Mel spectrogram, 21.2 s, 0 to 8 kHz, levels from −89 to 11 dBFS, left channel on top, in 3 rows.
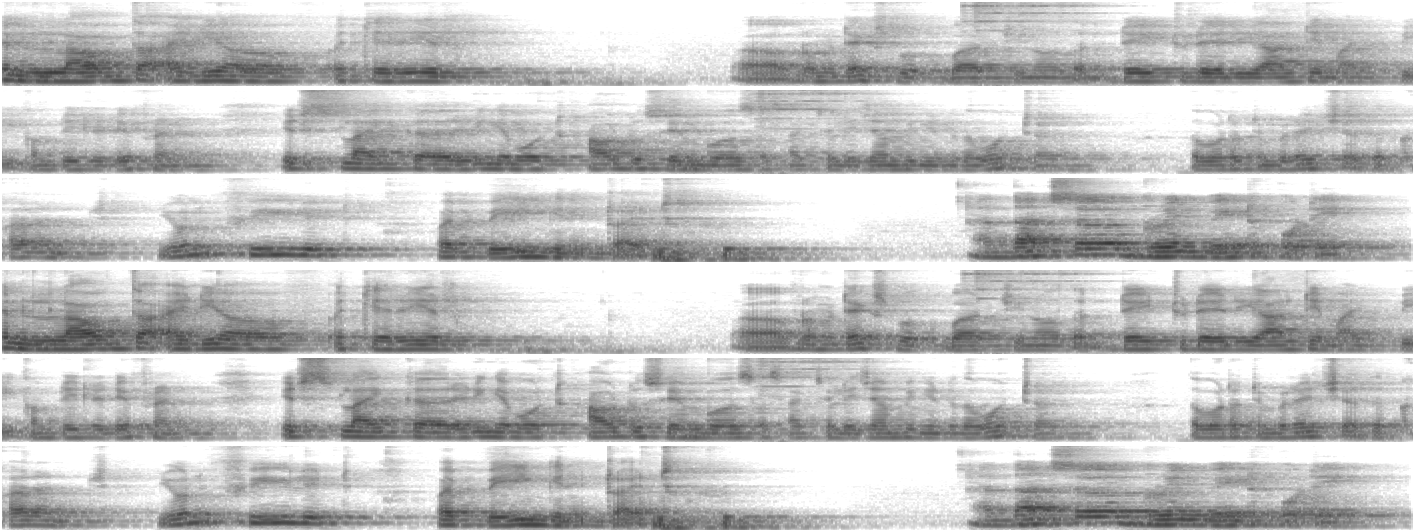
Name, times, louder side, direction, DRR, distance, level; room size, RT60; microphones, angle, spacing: voice 1, 0.0-2.4 3.7-12.3 13.0-14.5 14.9-15.8 16.3-17.8, right 1 dB, 75° right, 6 dB, 1.0 m, -24 dB
sound 1, 4.8-5.5 9.4-9.5 9.7-10.1 10.8-11.4, left 1 dB, 10° left, 4.2 m, -38 dB
voice 2, 18.9-20.8, left 1 dB, 30° left, -1 dB, 1.4 m, -21 dB
14.0 x 12.0 x 3.0 m, 1.2 s
head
